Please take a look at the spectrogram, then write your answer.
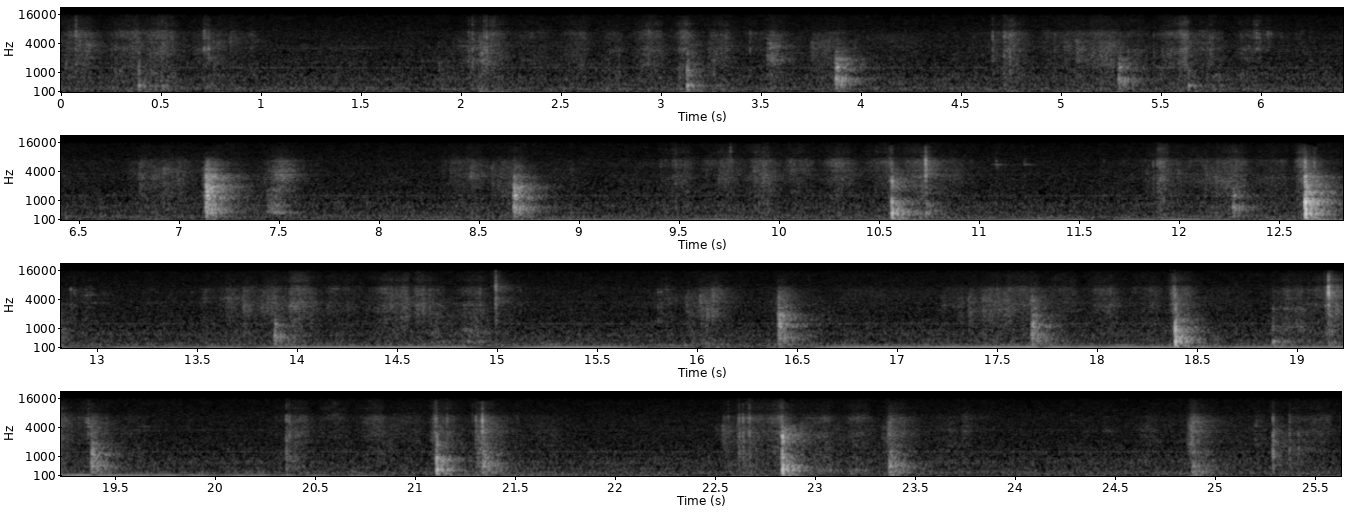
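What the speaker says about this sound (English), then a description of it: "And you can slice it in any shape you want." Knife slicing fresh, vine-ripe cucumber into quarter-inch rounds on a cutting board, a steady run of sharp, close taps with a low hum running beneath part of it.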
